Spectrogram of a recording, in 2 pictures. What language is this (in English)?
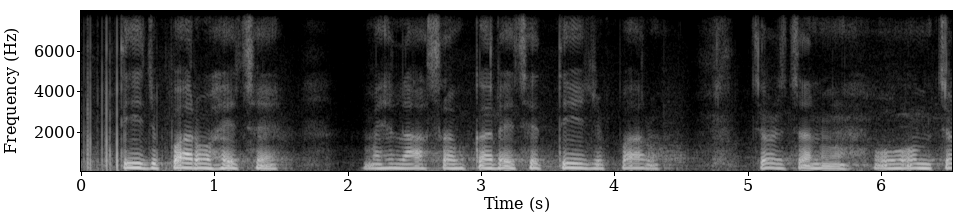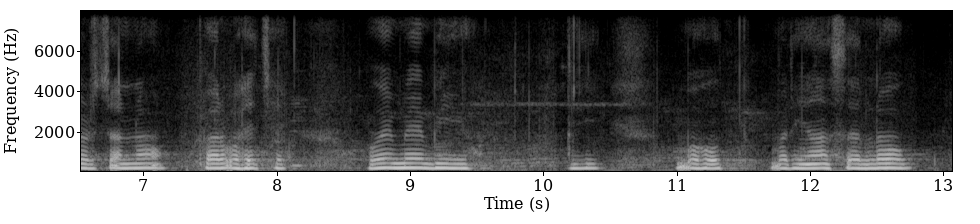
Maithili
